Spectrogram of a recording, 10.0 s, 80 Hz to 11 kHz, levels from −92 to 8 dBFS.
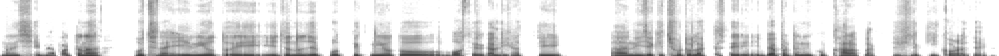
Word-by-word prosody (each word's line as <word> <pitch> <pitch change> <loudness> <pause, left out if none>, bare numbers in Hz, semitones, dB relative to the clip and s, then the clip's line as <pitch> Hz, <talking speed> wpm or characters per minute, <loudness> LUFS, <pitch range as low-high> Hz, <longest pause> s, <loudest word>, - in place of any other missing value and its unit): মানে 155 0 +2
সেই 140 0 -5
ব্যাপারটা 120 +5 -2
না, - - +7 0.4
হচ্ছে 120 0 +3
না। 90 - +2 0.2
এই 150 - +4
নিয়ত 150 0 +3 0.2
এ - - +4 0.3
এইজন্য 140 +1 +2
যে 140 - +6
প্রত্যেক 110 +3 -1
নিয়ত 115 0 +3 0.5
বসের 90 -1 0
গালি 85 +1 0
খাচ্ছি। 95 +3 -2 0.7
আ - - +2 0.2
নিজেকে 100 +1 +2
ছোট 95 - -1
লাগতেছে। 105 +3 -3 0.2
এই - - -1
ব্যাপারটা 125 +4 +3
নিয়ে 150 -1 +1
খুব 140 - -3
খারাপ 80 -5 +1
লাগতেছে। - - -9
আসলে 100 +1 -6
কি 100 - -5
করা - - -2
যায়? - - -8
115 Hz, 180 wpm, -25 LUFS, 95-140 Hz, 0.7 s, না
